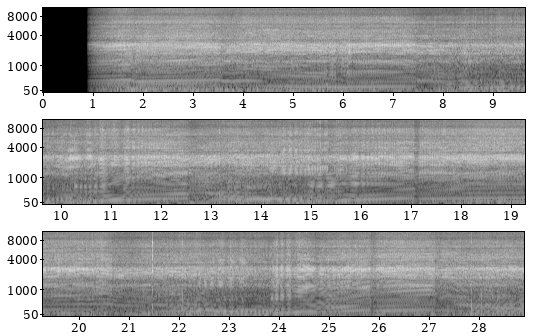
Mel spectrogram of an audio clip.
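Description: Supermoto motorcycle engine heard from onboard at speed, starting about a second in. Its pitch repeatedly climbs as it accelerates and drops away as it slows for the corners, with a steady rush of wind noise underneath.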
